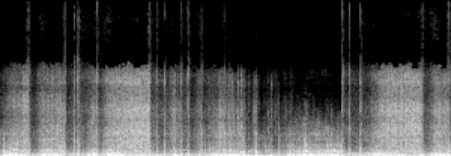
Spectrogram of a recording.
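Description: Aerial fireworks display going off in quick succession: many overlapping bangs over a continuous low rumble, with stretches of hiss between them.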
